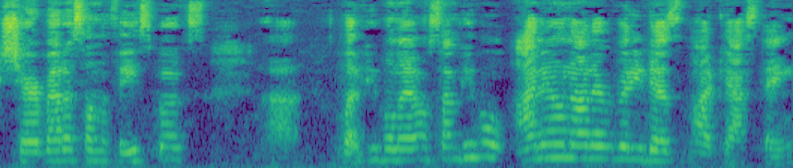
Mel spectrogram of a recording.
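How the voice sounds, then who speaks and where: Very fast and with big swings in loudness, a woman speaks at a fairly high pitch with ordinary pitch variation over noticeable background noise. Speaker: podcast host. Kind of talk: casual chat.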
